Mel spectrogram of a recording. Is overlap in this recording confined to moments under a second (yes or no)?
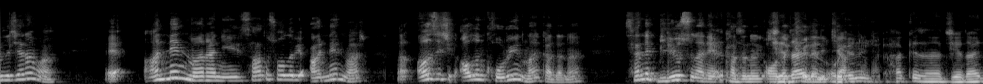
no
